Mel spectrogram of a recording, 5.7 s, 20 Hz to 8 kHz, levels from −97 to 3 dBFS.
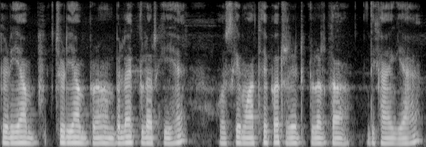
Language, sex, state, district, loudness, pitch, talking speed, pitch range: Hindi, male, Jharkhand, Deoghar, -20 LUFS, 110 Hz, 170 wpm, 105-115 Hz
